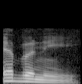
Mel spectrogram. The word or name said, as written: ebony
